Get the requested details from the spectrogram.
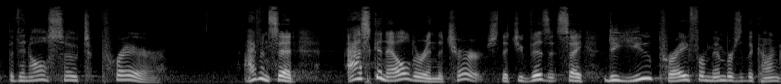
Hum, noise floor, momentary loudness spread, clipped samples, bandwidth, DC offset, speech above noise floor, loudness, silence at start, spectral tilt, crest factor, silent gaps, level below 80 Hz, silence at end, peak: none; -58 dBFS; 9 LU; under 0.1%; 16 kHz; under 0.1%; 33 dB; -26 LUFS; 0.1 s; -5.5 dB/octave; 20 dB; none; -72 dBFS; 0 s; -6 dBFS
